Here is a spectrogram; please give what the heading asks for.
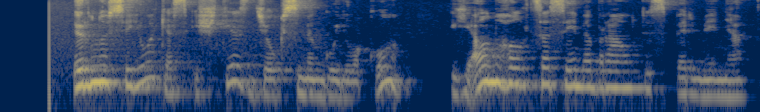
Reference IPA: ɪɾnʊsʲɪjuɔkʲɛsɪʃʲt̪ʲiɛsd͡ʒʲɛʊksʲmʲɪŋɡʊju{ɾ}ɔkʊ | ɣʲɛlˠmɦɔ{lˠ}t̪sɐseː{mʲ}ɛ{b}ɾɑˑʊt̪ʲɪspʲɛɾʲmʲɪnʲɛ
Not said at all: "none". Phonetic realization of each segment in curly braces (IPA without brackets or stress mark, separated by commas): none, lˠ, mʲ, b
